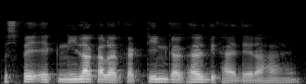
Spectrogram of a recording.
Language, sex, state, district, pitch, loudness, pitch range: Hindi, male, West Bengal, Alipurduar, 115 Hz, -19 LUFS, 105-120 Hz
